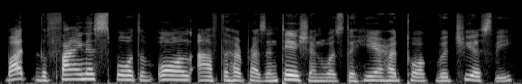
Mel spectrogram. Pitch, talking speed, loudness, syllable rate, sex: 190 Hz, 170 wpm, -19 LUFS, 4.4 syllables/s, female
